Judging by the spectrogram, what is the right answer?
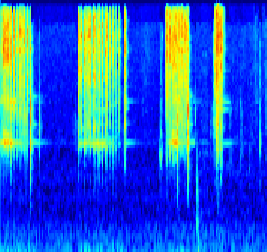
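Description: Rapid ratcheting clicks from a MateEDC fidget shell fitted with inserts, heard close up in several short uneven bursts with brief gaps, no voices.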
